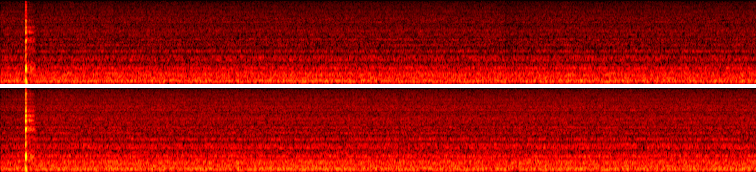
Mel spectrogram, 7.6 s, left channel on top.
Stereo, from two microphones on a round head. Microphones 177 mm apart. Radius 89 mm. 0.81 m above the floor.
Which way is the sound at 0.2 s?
60° right (ahead or behind).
